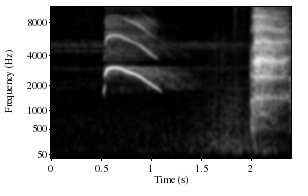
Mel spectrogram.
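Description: A single sharp whistle with a falling pitch rings out over quiet background, followed by a brief burst of rustling noise.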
